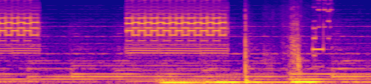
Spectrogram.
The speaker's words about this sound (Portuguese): Você quer atender?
